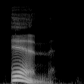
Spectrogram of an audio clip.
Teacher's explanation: it's okay for the word and to just sound like a quick N.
